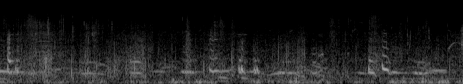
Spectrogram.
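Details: A flock of tundra swans gives soft, hooting, slightly nasal calls in overlapping bursts, with a constant murmur of other birds behind; recorded 26 February 2012; Tundra swan.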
